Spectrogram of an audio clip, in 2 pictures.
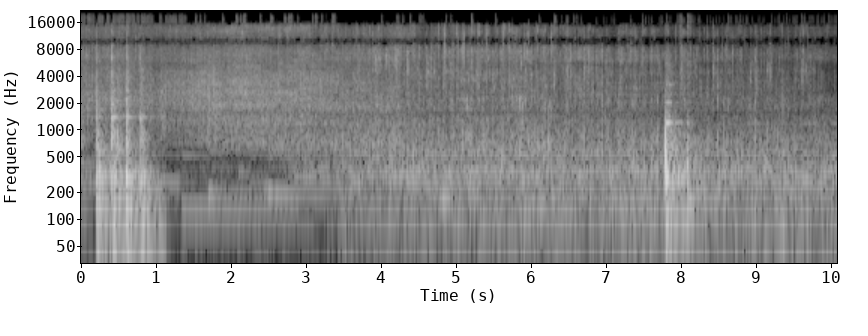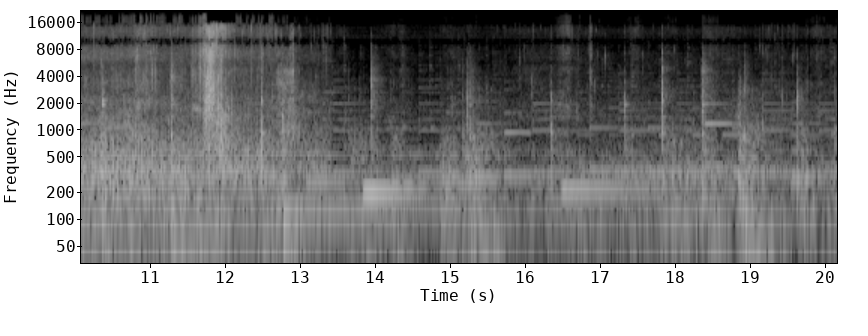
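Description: Gethi, a mountain tuber vegetable, fries in a pan as a pahadi sabzi, with a loud steady sizzle for the first dozen seconds that then drops away, leaving sparse clicks and scraping stirs.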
